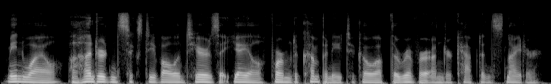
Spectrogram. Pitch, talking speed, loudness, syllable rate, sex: 100 Hz, 205 wpm, -21 LUFS, 6.0 syllables/s, male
